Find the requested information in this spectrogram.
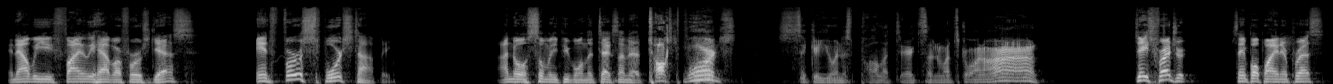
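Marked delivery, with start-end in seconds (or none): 5.0-10.4 put-on grumpy old man complaining; lightly voiced cranky old man; angry old man voice. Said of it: "my angry, uh, old man voice".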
